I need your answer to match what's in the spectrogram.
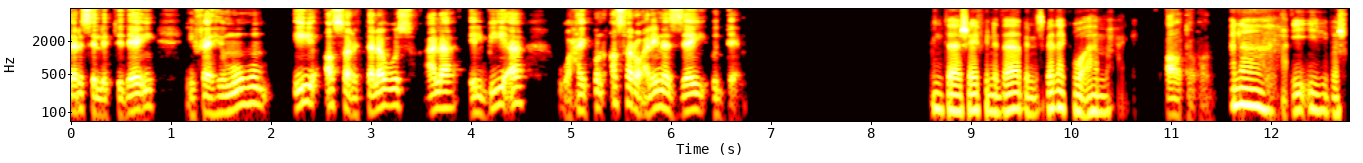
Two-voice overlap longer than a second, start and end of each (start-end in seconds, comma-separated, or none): none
